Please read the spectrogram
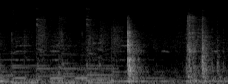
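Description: Quiet background music with two sharp knocks, one about a second and a half in and a louder one near the end, as a plastic grated-cheese shaker is handled on a steel counter and its cap is pulled off.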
